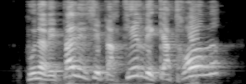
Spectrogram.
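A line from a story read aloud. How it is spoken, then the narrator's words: Thundering, menacing voice. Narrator (French): tonna Chauvelin d'une voix pleine de menaces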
